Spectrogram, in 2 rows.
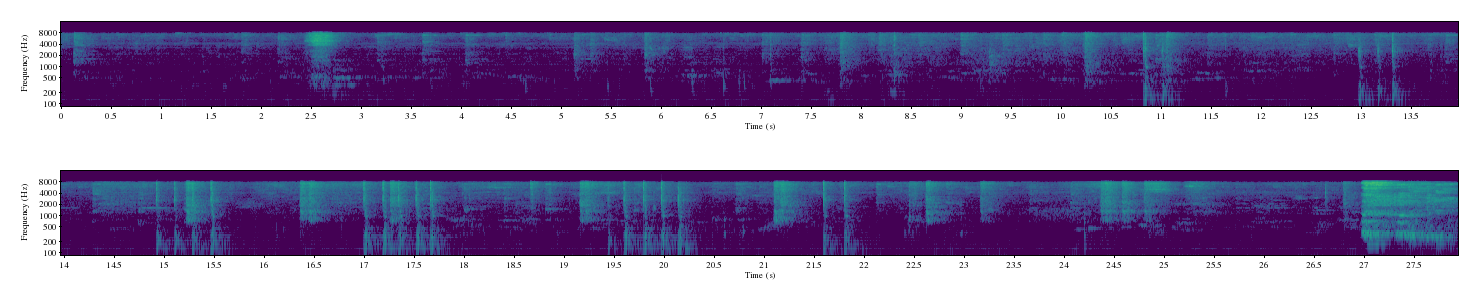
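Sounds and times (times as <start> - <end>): kitchen utensils clicking and knocking: 6.8 - 24.9.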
